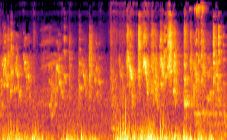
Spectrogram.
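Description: Budgerigars chatter in quick, scratchy chirps and squawks over soft flapping and low rumbling noise.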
